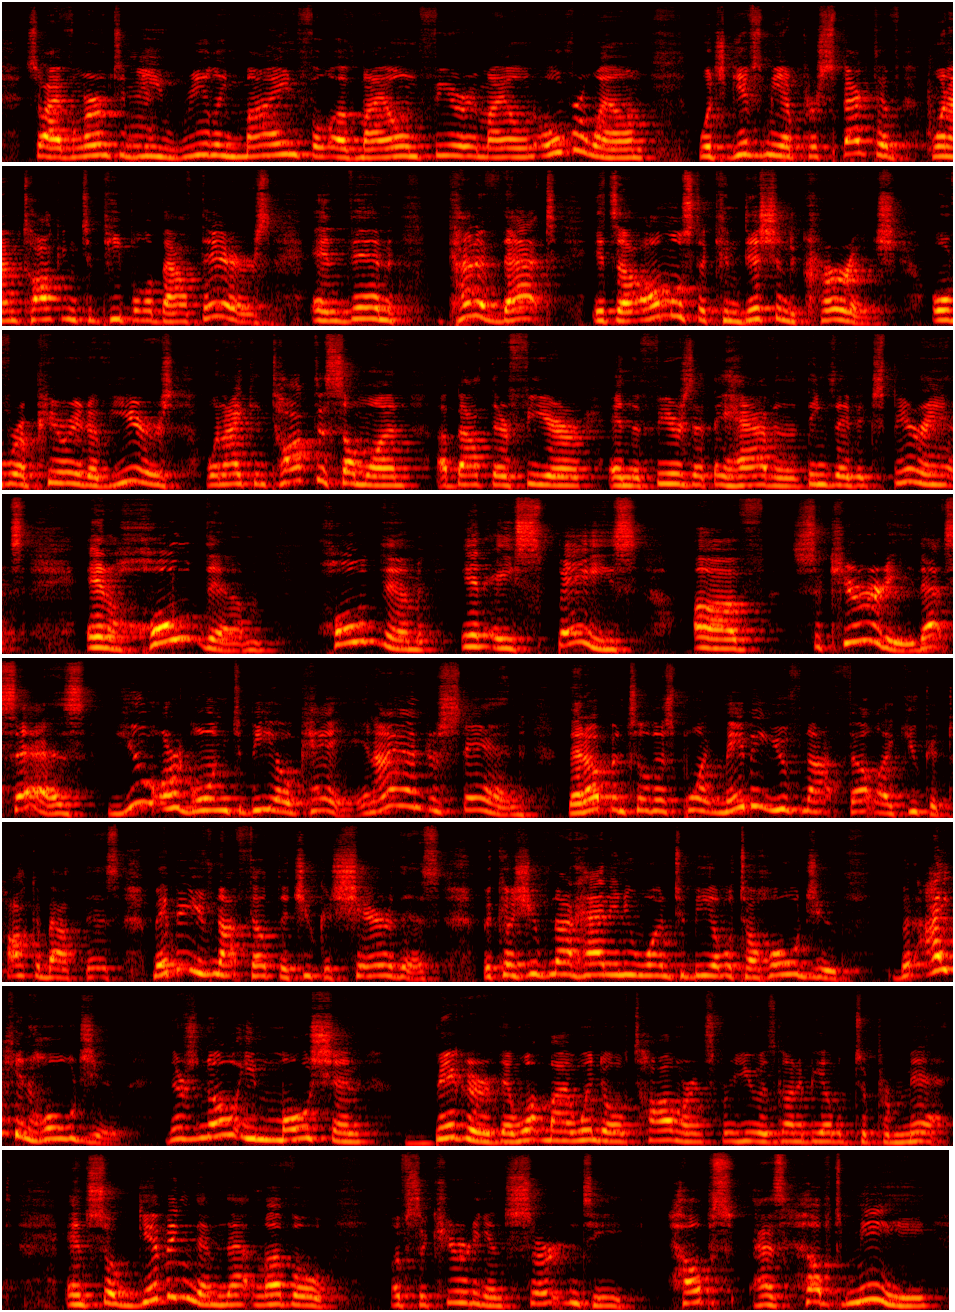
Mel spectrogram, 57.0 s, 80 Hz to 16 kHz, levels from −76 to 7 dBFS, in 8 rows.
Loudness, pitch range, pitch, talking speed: -30 LUFS, 195-250 Hz, 220 Hz, 165 wpm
